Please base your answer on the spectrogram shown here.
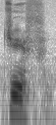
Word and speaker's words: GIF: many times haven't we it's not GIF it's GIF yeah the hard G yeah that with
